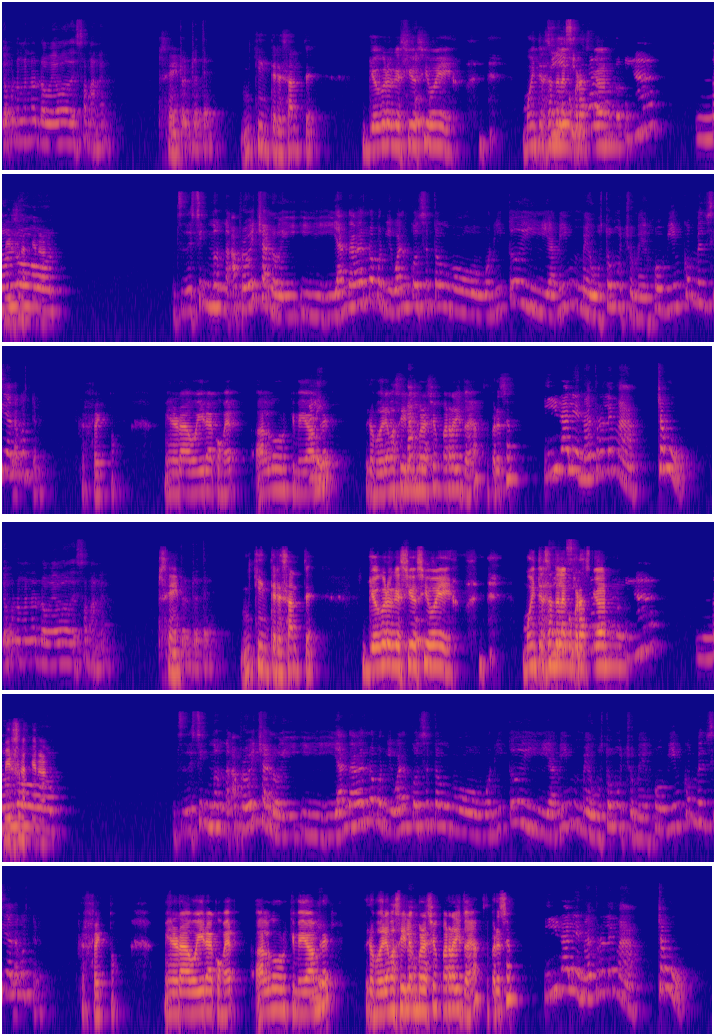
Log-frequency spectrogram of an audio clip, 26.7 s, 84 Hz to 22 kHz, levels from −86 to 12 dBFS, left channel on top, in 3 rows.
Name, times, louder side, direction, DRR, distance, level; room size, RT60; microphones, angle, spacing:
voice 1, 0.0-1.3 2.1-2.7 5.1-5.3 6.8-8.1 8.7-9.5 11.0-18.3 21.6-21.9 22.9-23.1 24.6-25.7 26.0-26.3, left 2 dB, 85° left, 1.8 m, -34 dB
voice 2, 3.0-3.9 4.5-6.2 6.5-7.8 8.9-9.4 18.8-20.7 21.0-21.9 22.3-24.2, right 9 dB, 65° right, 0.3 m, -25 dB
8.3 x 7.3 x 2.5 m
head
